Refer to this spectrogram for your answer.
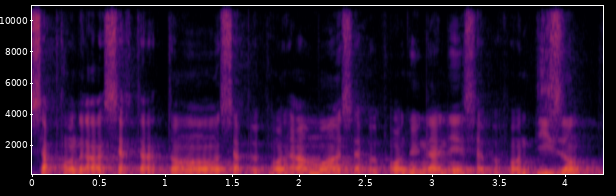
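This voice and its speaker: In a room with audible echo, a man speaks at a medium pitch and a moderate pace with fairly even intonation. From Bosnia, former Yugoslavia. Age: 40s. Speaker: podcast guest. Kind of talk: interview. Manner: hesitant, many fillers.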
